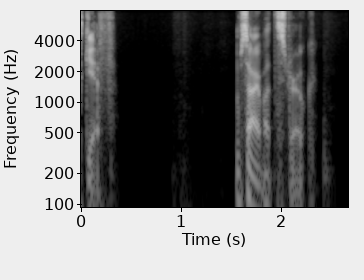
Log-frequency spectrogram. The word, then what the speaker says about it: GIF: they can live in ignorance and call a gift if they want I just want to really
